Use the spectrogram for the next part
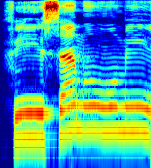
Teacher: فی سمو میں میم کو واو کے ساتھ ملائیں گے، واو مدہ ایک امداد میں کھینچیں گے ، اگلے میم تنوین کو واو کے ساتھ ملائیں گے، واو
